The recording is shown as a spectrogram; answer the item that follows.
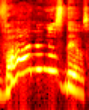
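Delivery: shrill, high, very loud, booming bellow. Narrator voicing the mother after hearing the room is haunted, bellowing. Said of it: "a mãe berrou".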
